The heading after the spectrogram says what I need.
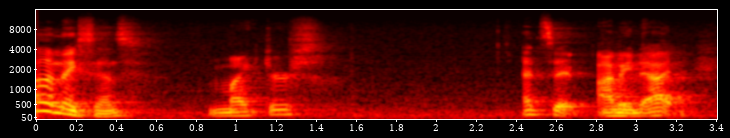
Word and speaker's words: Michter's: the louis foreman is the one that renamed uh the distillery two mikters and it's actually uh portamo porton mu port where you slam two one tormentor pormento palmendo portmanto pimento that uh of his two sons names michael and peter slam together becomes victors oh that makes sense miketers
